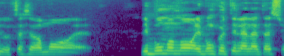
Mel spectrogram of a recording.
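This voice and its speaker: The dry, close sound has no echo as a man with a fairly high voice speaks in a fairly even intonation. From French-speaking Switzerland (Vaud, Morges). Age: 20s. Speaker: competitive swimmer. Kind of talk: interview answers. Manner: hesitant, many fillers and repetitions.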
